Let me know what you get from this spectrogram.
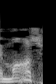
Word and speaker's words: Maus: Moss Family Automotive and Moss Nissan. Yep, Moss Nissan. Moss is spelled M-A-U-S.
